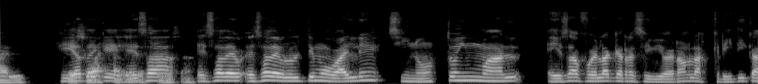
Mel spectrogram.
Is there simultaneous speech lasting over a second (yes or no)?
yes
